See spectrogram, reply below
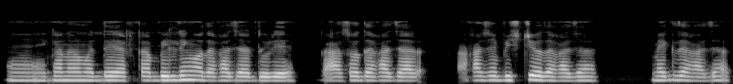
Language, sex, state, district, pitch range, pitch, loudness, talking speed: Bengali, female, Assam, Hailakandi, 180-195 Hz, 185 Hz, -16 LUFS, 155 wpm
